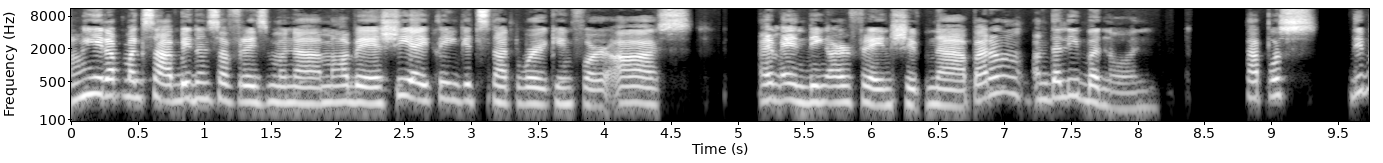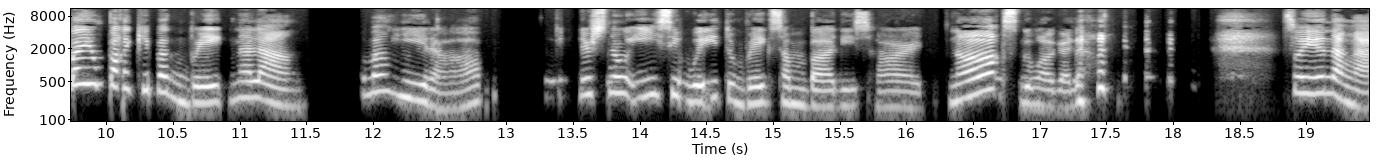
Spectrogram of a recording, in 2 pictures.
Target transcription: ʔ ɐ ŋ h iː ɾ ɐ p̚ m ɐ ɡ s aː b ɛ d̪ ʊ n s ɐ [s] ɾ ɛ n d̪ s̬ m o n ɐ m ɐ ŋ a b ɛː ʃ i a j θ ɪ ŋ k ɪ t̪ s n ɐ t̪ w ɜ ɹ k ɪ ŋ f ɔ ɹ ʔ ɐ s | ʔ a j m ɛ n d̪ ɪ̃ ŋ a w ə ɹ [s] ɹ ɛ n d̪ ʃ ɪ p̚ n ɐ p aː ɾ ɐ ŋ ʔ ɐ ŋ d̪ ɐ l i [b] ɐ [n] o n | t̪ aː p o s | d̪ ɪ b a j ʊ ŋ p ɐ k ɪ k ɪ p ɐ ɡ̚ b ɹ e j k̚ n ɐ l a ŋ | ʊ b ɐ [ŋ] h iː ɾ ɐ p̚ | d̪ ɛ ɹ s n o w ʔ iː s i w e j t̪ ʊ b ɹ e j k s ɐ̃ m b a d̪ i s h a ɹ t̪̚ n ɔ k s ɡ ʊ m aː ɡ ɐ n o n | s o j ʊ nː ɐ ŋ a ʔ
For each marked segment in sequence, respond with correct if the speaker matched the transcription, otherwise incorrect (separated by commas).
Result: incorrect, incorrect, correct, correct, correct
